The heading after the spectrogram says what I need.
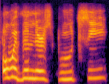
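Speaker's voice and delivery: ordinary delivery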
